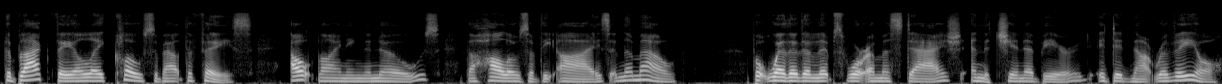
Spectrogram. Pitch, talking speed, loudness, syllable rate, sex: 150 Hz, 170 wpm, -20 LUFS, 4.2 syllables/s, female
